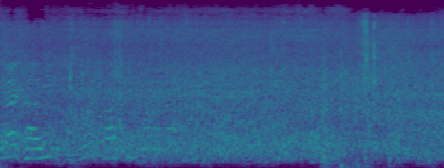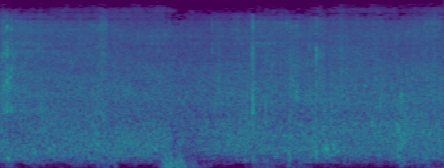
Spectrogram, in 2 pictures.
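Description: A fast river rushes and churns loudly over rocks.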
